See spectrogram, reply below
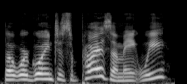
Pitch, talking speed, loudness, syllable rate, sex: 235 Hz, 255 wpm, -16 LUFS, 6.7 syllables/s, female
